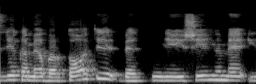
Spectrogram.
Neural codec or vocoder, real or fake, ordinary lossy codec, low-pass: codec, 44.1 kHz, 7.8 kbps, DAC; fake; MP3, 48 kbps; 14.4 kHz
